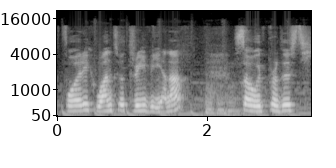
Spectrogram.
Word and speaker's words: Feurich: Okay, so now we know how to pronounce FEURICH.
